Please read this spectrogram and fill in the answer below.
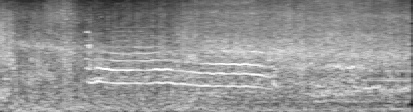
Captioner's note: screams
